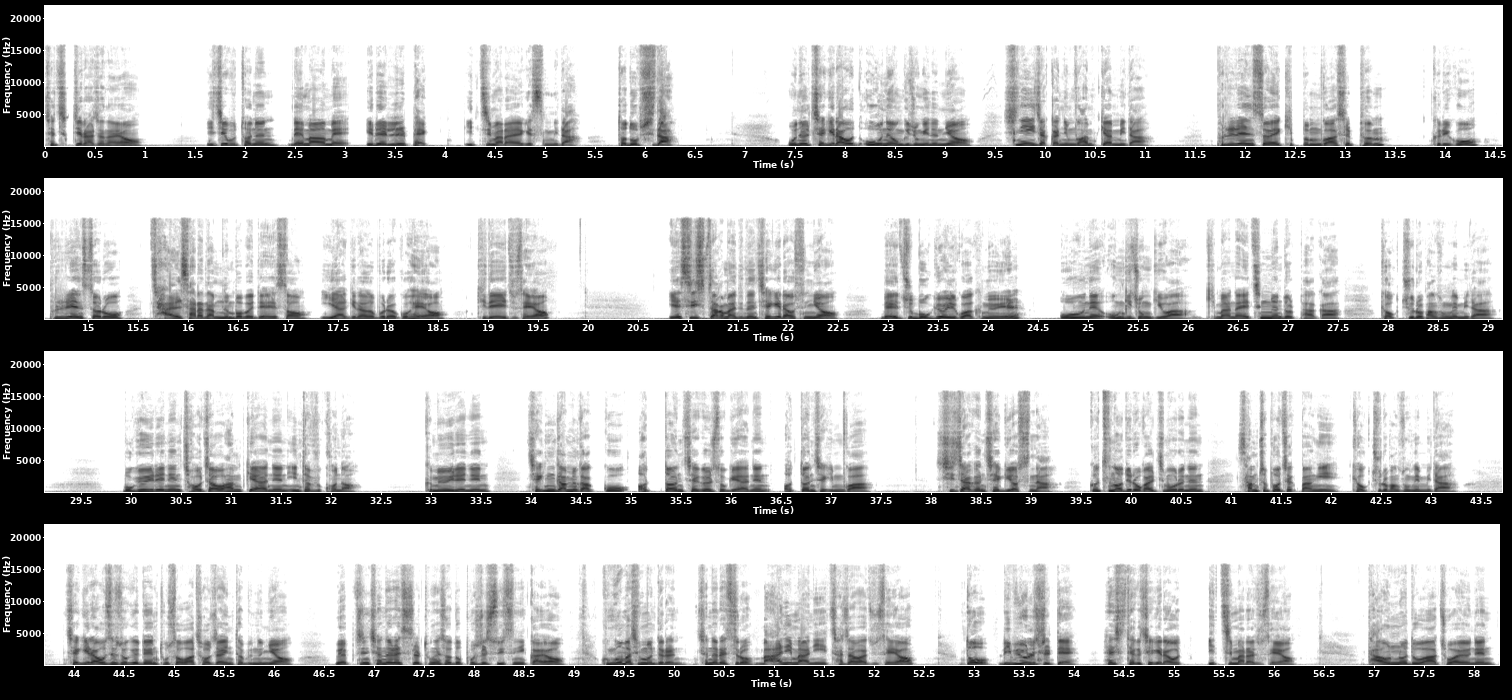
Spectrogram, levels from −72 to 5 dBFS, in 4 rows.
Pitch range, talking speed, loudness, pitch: 115-195 Hz, 320 characters per minute, -14 LUFS, 155 Hz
